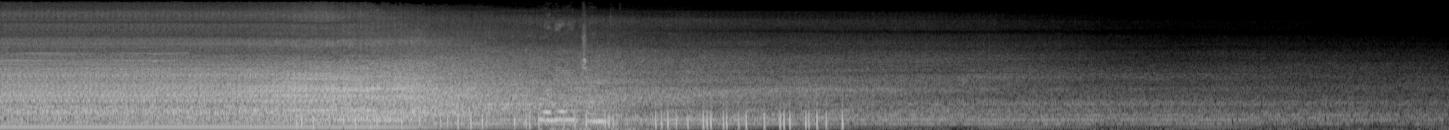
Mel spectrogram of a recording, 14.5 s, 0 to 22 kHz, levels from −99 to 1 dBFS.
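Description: A train of clicks runs from 2.97 to 8.43 s: around fifty near-identical pulses at about 8.6 per second, spaced irregularly and standing roughly 15 dB above the sound. They are heard as uneven ticking that carries on through pauses, likely caused by interference from nearby equipment or a faulty connection or power supply.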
